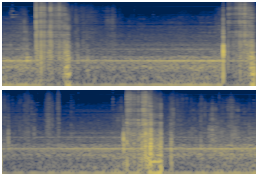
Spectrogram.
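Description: Stick welding electrode striking short arcs on thin steel plate: three crackling bursts of about half a second each, about half a second in, just after three seconds and near six seconds, over a steady low hum.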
